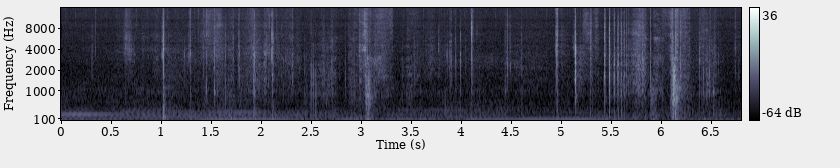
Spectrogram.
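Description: A hardcover picture book being opened from its cover to the title page: faint paper rustling and a few light taps as the cover and pages are handled, the clearest just after a second in, at about three seconds and near the end.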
